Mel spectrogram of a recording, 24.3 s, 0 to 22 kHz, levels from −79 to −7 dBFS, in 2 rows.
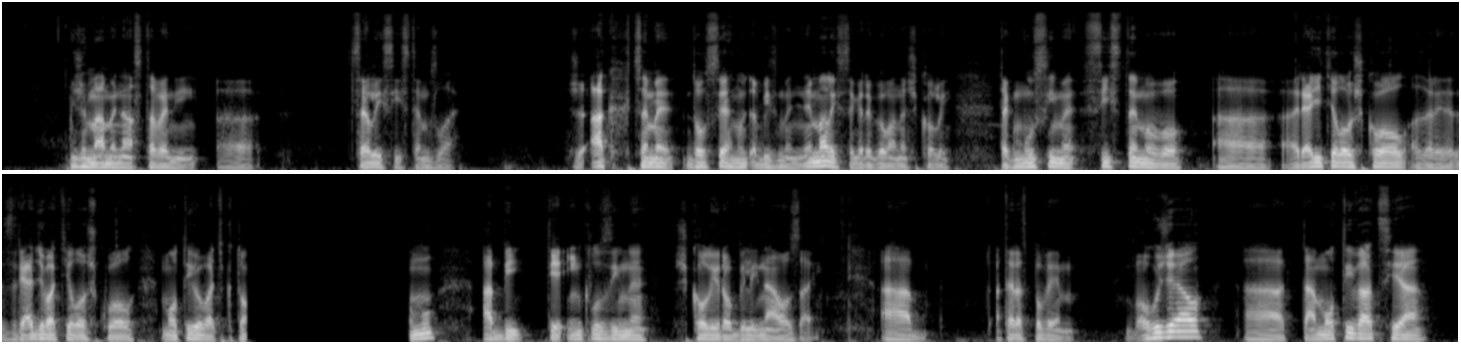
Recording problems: audio cutting out; at 14 s for 1.5 s

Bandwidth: 16.5 kHz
